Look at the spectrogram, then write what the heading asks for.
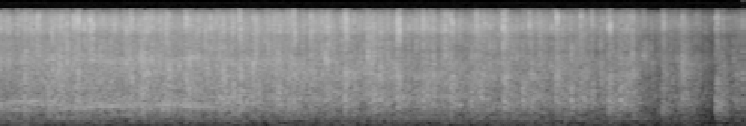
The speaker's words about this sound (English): Amen. Clap your hands.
